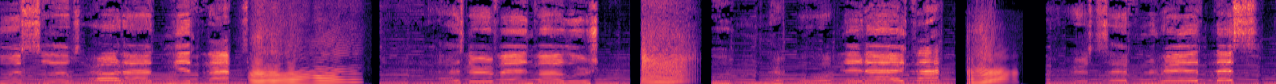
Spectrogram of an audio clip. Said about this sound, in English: Again. Again. One more time, with fart sounds.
